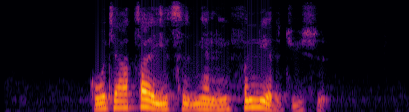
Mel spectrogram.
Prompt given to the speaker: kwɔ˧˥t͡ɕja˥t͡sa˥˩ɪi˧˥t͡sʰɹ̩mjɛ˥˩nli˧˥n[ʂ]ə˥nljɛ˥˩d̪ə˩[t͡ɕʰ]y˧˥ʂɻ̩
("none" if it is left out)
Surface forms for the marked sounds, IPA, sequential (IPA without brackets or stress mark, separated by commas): f, t͡ɕ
